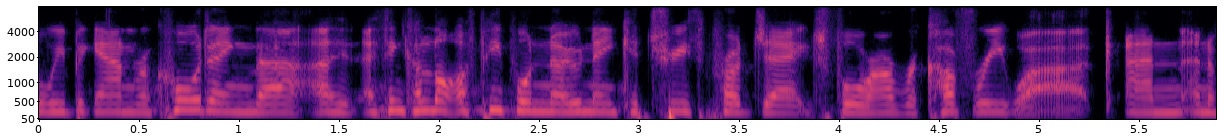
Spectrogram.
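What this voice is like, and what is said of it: British accent. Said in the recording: “lovely accent, she is British”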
